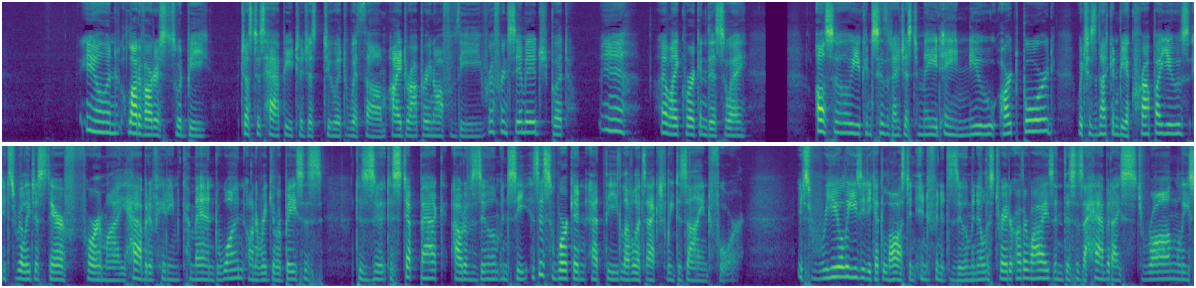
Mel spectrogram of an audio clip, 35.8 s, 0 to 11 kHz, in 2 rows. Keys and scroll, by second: 0.1 n, 1.0 a, 1.3 super+space, 2.9 super+0, 3.8 shift+o, 6.4 super+0, 6.9 Tab, 7.9 super+0, 8.2 Tab, 9.7 v, 10.2 shift+Left, 10.3 shift+Left, 10.5 shift+Left, 12.4 super+space, 12.5-12.8 super+space, 13.3 Tab, 13.7 Tab, 14.4 n, 16.1 Tab, 16.3 Tab, 17.2 super+space, 24.6-25.0 typing, 25.8 super+z, 27.3-31.9 typing, 33.3-35.7 typing, 33.9 shift+super+a.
